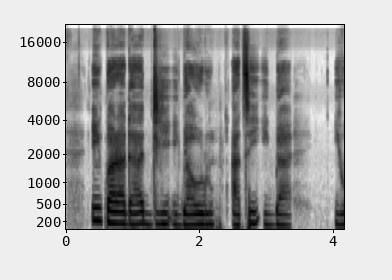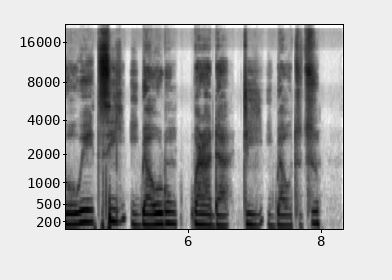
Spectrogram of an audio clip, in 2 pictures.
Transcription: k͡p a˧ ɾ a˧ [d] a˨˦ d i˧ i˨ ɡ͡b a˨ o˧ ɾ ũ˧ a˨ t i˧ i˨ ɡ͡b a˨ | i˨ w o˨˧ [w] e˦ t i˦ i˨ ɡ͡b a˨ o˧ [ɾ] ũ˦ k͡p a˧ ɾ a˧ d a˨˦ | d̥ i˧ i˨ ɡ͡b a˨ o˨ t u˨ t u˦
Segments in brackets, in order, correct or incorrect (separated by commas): correct, correct, correct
